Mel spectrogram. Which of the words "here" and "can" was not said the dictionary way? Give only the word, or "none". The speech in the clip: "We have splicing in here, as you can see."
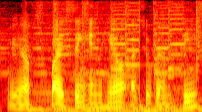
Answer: here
